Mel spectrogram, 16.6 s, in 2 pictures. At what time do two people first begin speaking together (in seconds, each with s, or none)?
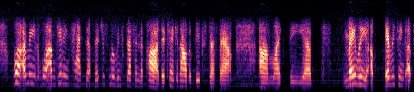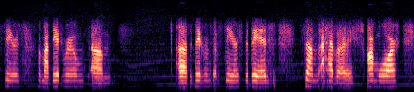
none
